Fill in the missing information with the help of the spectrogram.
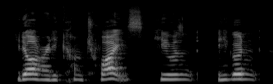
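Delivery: ordinary delivery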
